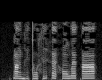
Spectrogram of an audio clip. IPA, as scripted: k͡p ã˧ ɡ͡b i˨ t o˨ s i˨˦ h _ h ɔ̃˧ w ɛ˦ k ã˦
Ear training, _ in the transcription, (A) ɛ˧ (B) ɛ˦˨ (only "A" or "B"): B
